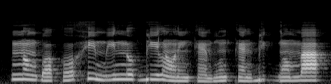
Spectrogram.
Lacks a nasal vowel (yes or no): no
